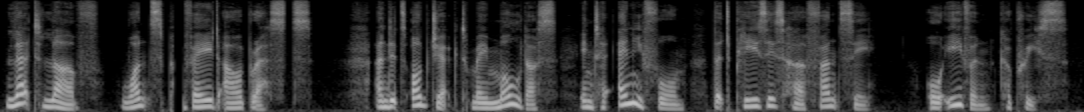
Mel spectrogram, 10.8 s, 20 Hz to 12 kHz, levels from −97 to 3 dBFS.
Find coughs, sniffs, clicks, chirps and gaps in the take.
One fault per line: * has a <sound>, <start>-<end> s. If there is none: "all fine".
* has a dropout, 1.7-1.8 s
